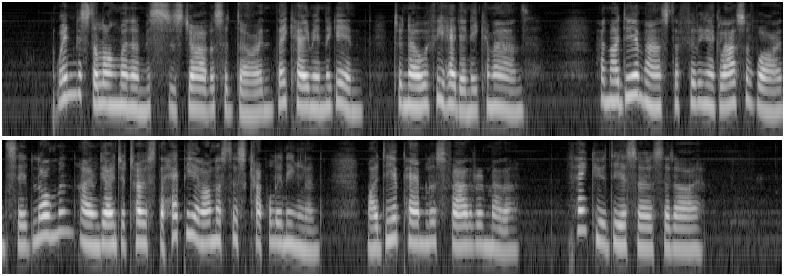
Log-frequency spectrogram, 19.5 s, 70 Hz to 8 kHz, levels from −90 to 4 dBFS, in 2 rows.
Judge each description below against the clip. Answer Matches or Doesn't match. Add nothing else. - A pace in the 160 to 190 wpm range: Matches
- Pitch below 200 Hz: Doesn't match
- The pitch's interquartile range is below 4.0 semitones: Matches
